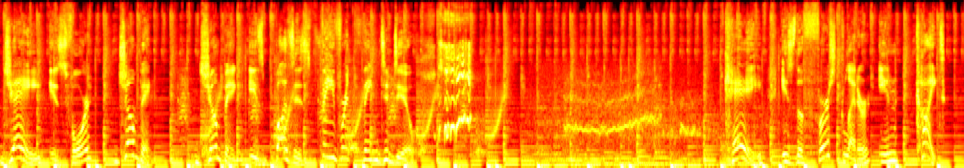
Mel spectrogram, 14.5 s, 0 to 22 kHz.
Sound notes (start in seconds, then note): 5.9 giggling; 7.3 bouncing; 7.8 screeching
